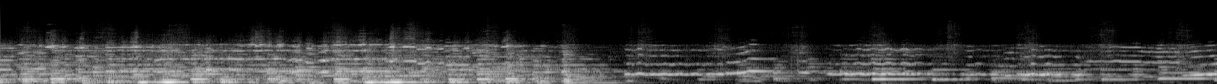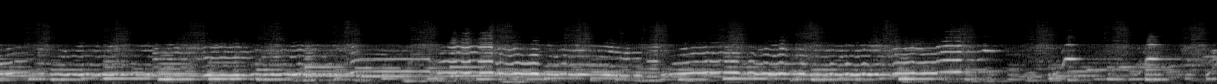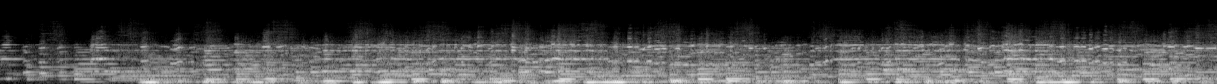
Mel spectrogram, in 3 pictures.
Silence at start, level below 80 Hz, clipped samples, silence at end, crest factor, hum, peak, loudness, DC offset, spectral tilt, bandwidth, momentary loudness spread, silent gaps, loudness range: 0 s; -38 dBFS; under 0.1%; 0 s; 16 dB; none; 0 dBFS; -17 LUFS; under 0.1%; -9.5 dB/octave; 5.8 kHz; 14 LU; none; 10 LU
